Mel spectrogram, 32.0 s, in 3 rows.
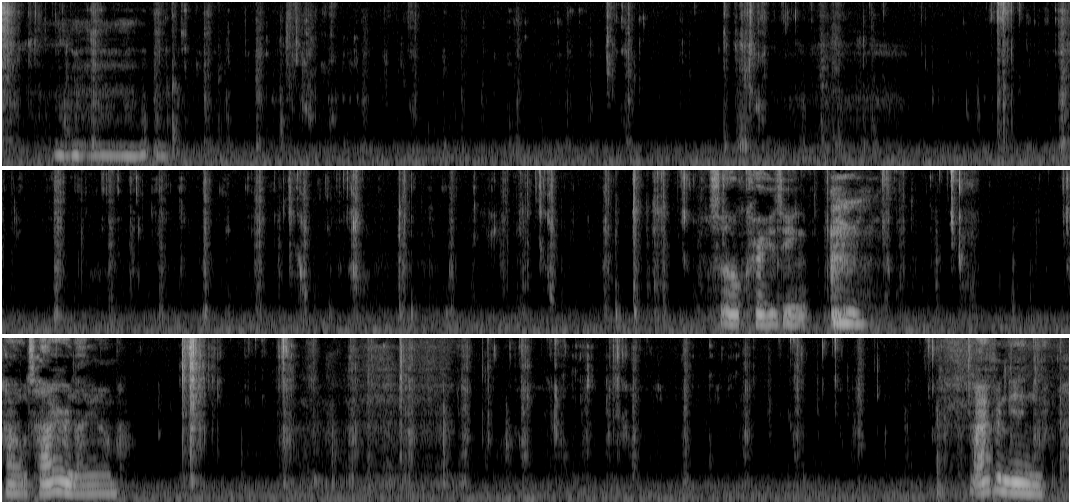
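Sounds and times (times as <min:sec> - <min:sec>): crunching tortilla chips: 0:00.0 - 0:00.6, 0:07.1 - 0:08.9, 0:09.7 - 0:17.9, 0:23.1 - 0:30.1
person humming: 0:00.5 - 0:01.7.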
